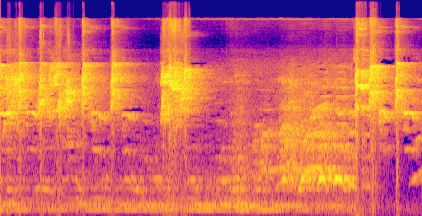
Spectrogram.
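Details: Orange-headed thrush near its moult still singing hard: rapid jumbled high twittering and sharp notes in continuous bursts, over a low steady background hum.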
